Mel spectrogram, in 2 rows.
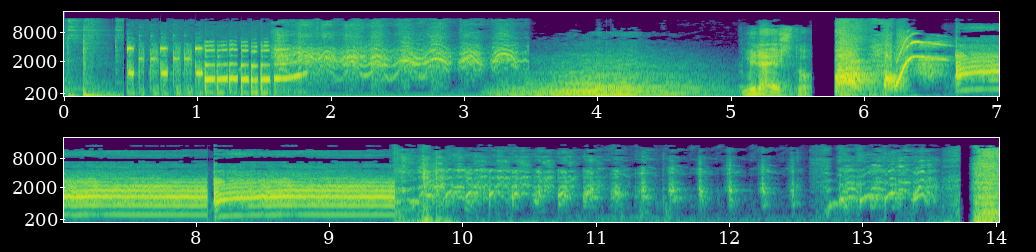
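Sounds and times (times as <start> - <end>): short yelps and squeals: 5.8 - 6.8.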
